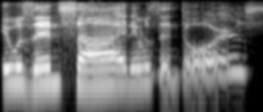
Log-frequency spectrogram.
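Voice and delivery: slow, high disbelieving question; shocked. Real, not acted. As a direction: stretch it out in disbelief.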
